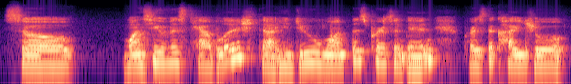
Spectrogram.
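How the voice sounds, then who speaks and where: A woman's voice: on the low side, takes it slowly, recorded from a distance, poor audio. A young adult woman giving a casual step-by-step explanation to camera in a small indoor room. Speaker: video host and presenter. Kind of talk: informal instructional explainer to camera.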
